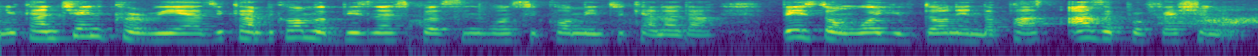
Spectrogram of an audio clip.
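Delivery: ordinary talk, nothing marked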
